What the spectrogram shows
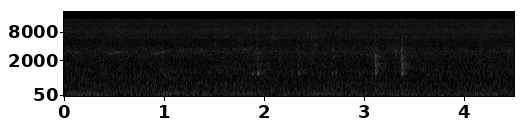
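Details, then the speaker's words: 3000W continuous/6000W surge pure sine wave off-grid inverter with no AC output, stuck in overload: faint irregular ticks over a low hum while it flashes. The cause is a damaged integrated circuit on the control board; a replacement board is needed. "so the reason why this is not powering up properly is because it's a component that was damaged on this board right over here that integrated circuit"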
